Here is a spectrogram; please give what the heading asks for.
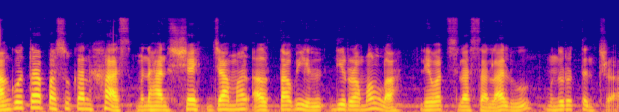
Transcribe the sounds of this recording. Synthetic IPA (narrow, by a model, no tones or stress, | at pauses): ʔaŋɡot̪apasukanhasmənãɦanʃɛkd͡ʒamãlʔa̰lt̪awildiɾamalːah | lewat̪̚səlasalalumə̃nuɾʊt̪ːənt̪ɾa̰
